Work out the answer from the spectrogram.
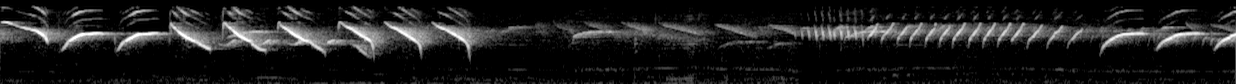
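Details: Canary song of loud descending whistled sweeps, a brief pause, then a fast buzzy high trill and a return to swooping notes.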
